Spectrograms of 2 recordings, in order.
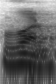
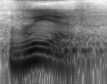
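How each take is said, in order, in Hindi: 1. स्वर छोटा और मध्य का है, 'wer' जैसा। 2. स्वर लंबा और खुला है, 'wair' जैसा। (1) "इसका उच्चारण करते हैं वर" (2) "बहुत से लोग इसको क्या बोलते हैं"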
